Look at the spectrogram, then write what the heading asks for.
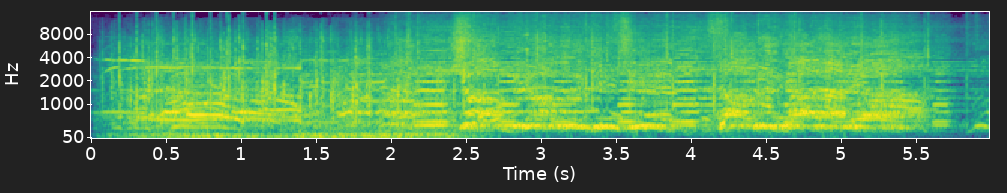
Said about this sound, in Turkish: Samandıra Can Bartu tesislerinde de büyük sevinç vardı. Çok sayıda taraftar tesislerde takım otobüsünü kutlama yaparak bekledi. Sarı lacivertliler hem futbolculara hem de teknik direktör Aykut Kocaman'a sevgi gösterisinde bulundu.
